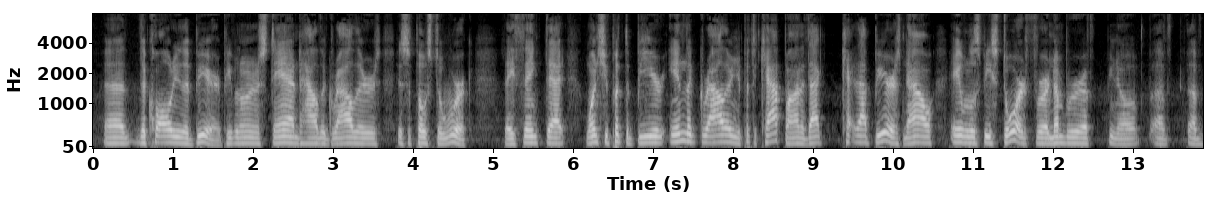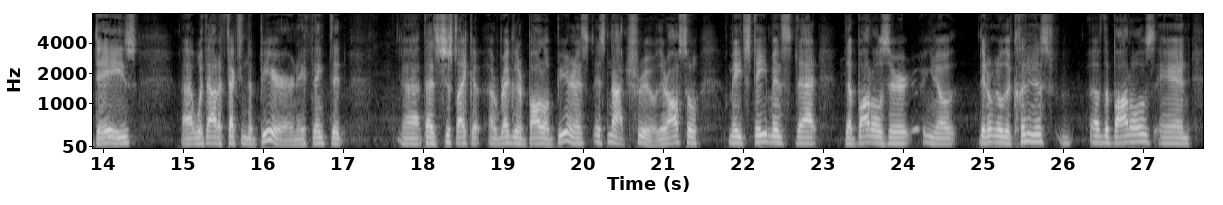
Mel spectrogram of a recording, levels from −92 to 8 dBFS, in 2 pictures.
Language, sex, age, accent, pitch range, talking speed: English, male, 40-59, American, 120-140 Hz, 210 wpm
